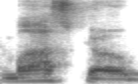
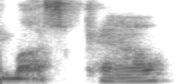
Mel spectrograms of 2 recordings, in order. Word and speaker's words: Moscow: and by the way we call it Moscow because during the Cold War residents were very careful to not say muscal so it's Moscow Idaho I realize I mispronounced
